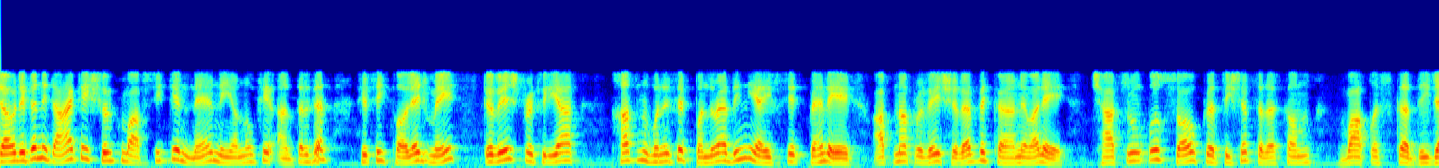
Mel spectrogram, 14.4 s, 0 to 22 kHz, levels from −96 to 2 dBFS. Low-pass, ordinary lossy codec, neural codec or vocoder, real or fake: 3.6 kHz; Opus, 24 kbps; codec, 16 kHz, 0.5 kbps, FunCodec, trained on LibriTTS, 25 frames a second; fake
